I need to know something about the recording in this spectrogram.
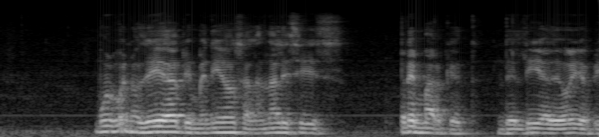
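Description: A man speaks calmly into a microphone at close range.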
